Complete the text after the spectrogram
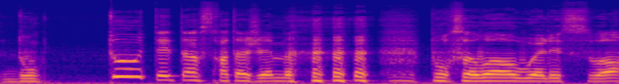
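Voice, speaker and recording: A man's fairly high voice at a very slow pace, fairly even in intonation, with big swings in loudness. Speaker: truck driver vlogger. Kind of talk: casual vlog talk. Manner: hesitant, many fillers.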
